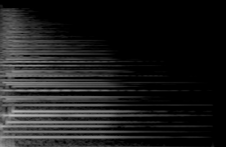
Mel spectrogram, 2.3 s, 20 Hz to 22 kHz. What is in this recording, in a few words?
D Minor 6th Guitar Open G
